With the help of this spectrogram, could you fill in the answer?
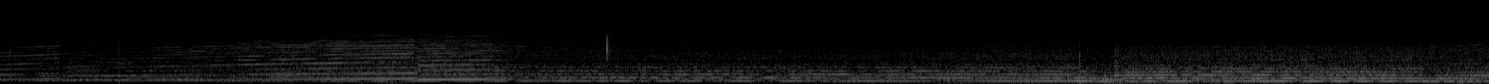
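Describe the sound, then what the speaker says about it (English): Race cars circling the Mid-Ohio track, a steady layered engine drone at moderate distance with harmonic whine shifting as cars pass, continuous throughout without talk. "Some cars are still out on track."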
